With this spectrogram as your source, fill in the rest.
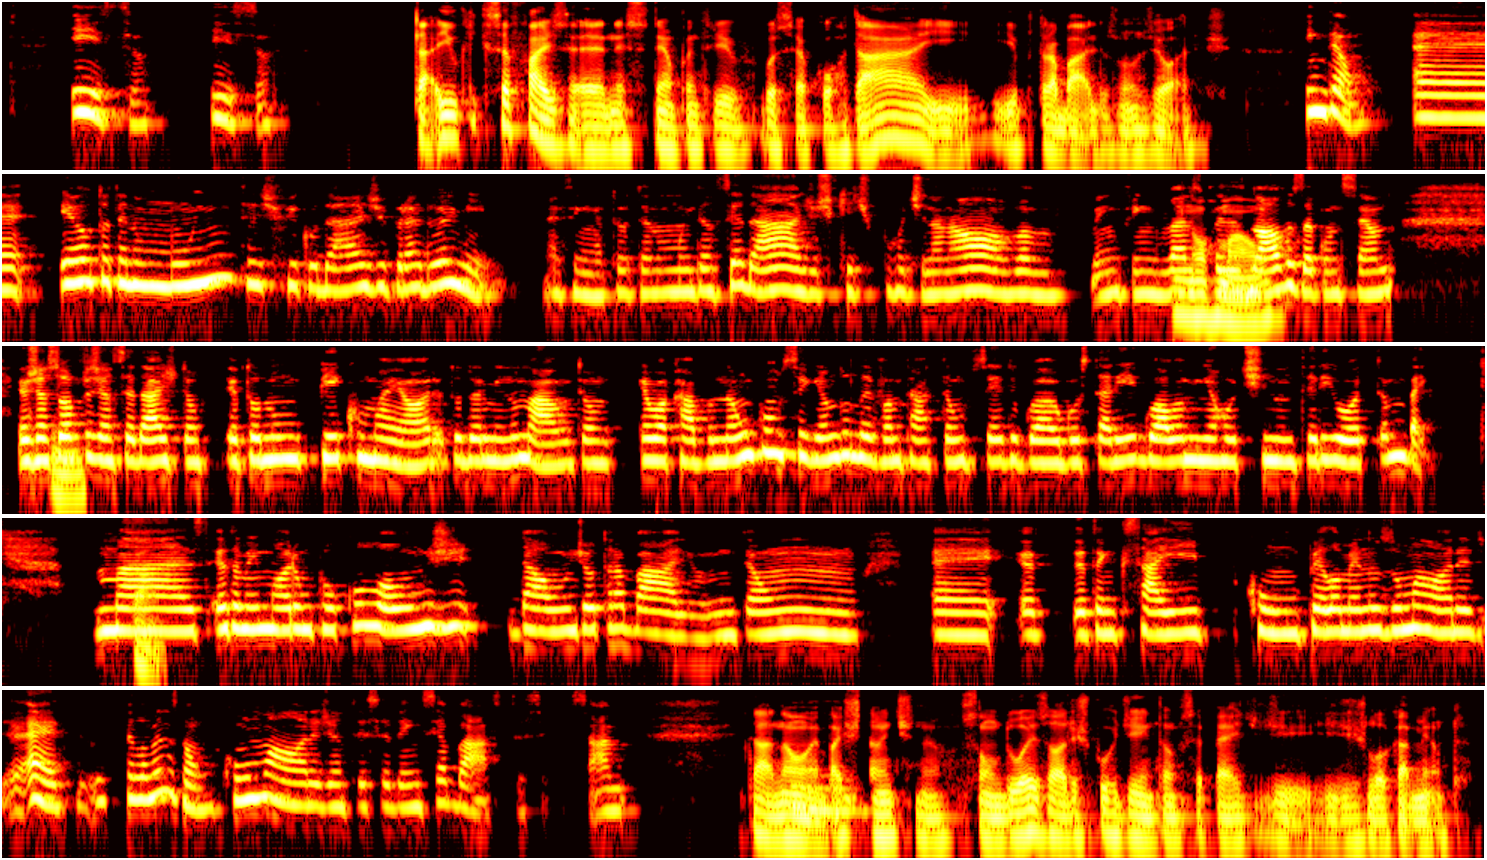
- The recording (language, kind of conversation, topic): Portuguese, advice, Como posso encontrar tempo para desenvolver um novo passatempo?
- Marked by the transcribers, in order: tapping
